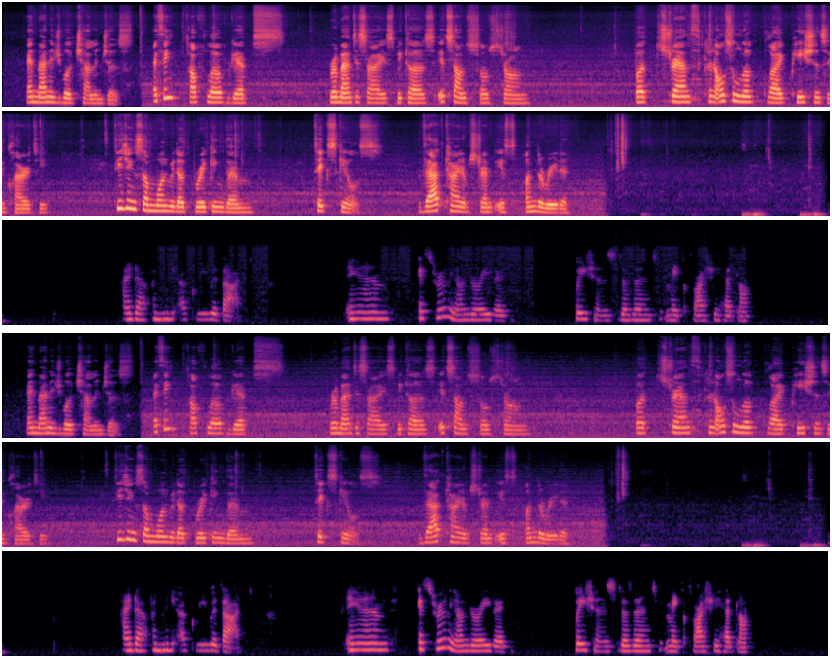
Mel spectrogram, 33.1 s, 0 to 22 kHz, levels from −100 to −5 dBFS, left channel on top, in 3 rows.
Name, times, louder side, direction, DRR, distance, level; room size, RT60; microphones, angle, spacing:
voice 1, 0.3-1.7 2.0-3.7 4.4-7.0 8.4-11.7 12.5-14.4 15.2-16.1 16.6-18.6, left 7 dB, 55° left, 0.3 m, -26 dB
sound 1, 1.8-19.1, right 1 dB, 15° right, 1.6 m, -51 dB
voice 2, 23.7-25.2 26.7-27.2 27.6-28.8 29.7-32.0, right 5 dB, 80° right, 0.4 m, -41 dB
3.1 x 2.1 x 3.8 m
head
